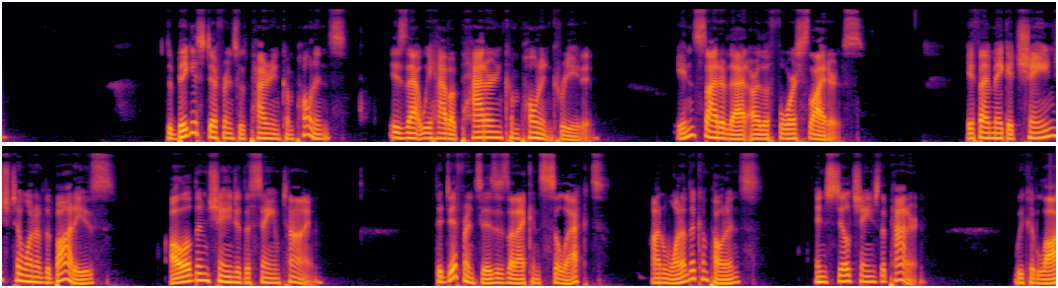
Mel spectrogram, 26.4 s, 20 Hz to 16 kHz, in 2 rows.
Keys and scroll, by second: 17.2 Escape.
